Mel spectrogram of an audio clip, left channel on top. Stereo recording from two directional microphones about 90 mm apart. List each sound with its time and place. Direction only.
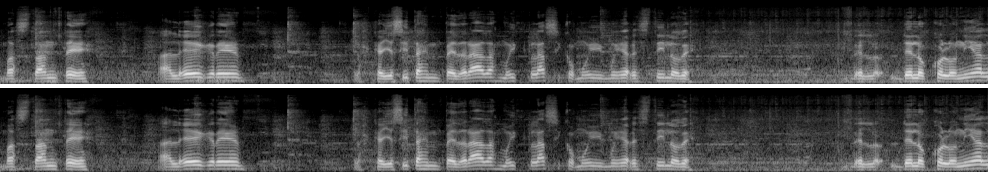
0.0 s speech: 45° right (ahead or behind)
1.6 s speech: 25° right (ahead or behind)
1.9 s speech: 45° right (ahead or behind)
3.8 s speech: 25° right (ahead or behind)
6.1 s speech: 30° right (ahead or behind)
6.5 s speech: 45° right (ahead or behind)
8.5 s speech: 55° right (ahead or behind)
9.0 s speech: 30° right (ahead or behind)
